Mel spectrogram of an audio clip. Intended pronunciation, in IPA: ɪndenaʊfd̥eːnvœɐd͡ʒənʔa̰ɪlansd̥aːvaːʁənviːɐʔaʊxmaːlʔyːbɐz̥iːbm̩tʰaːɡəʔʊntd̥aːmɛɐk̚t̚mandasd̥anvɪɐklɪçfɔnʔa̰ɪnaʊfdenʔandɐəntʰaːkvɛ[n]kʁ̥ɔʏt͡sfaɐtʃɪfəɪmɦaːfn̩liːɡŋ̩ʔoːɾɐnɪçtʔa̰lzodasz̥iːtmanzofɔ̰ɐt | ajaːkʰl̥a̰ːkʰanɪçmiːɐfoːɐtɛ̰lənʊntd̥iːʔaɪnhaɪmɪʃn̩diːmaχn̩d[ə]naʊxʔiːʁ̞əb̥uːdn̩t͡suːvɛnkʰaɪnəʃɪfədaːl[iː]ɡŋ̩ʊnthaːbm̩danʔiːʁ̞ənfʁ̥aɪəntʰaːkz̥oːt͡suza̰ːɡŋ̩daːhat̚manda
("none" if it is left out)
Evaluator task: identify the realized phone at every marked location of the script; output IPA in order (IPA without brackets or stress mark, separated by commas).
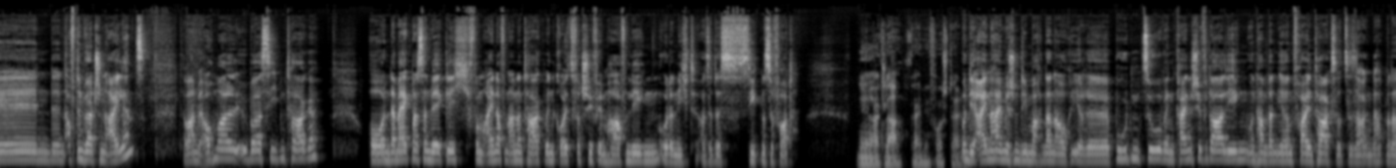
n, a, iː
